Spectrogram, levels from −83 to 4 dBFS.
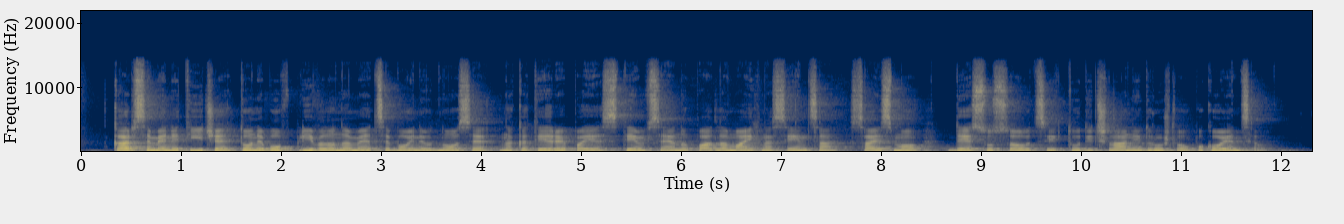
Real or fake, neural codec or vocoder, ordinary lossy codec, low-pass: real; none; none; 14.4 kHz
